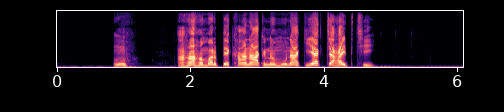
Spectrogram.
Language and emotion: Maithili, disgusted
